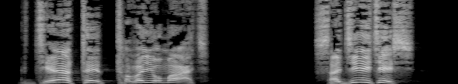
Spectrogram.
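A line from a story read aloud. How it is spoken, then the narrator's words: Shout. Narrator (Russian): крикнул Мэтью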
